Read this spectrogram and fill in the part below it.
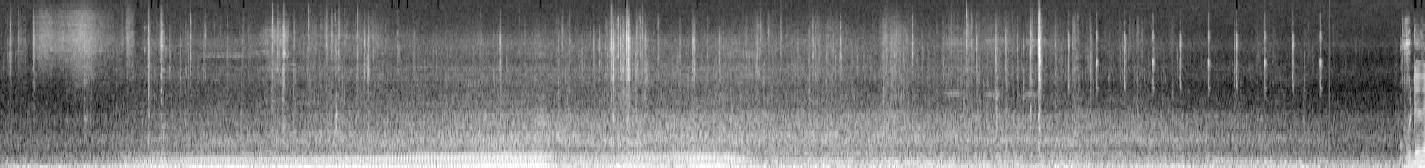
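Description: Interior ride in a Toyota Tundra pickup truck, with the engine droning and rising in pitch as it accelerates, then easing off into steady road and tyre rumble; a few brief knocks and clicks from the cabin.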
